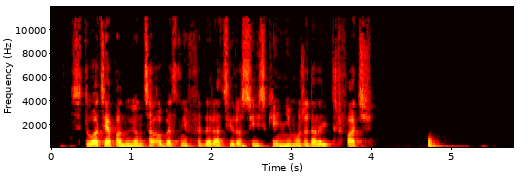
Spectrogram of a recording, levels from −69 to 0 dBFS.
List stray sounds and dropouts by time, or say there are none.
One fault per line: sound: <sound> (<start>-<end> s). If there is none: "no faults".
sound: thud (4.7-5.3 s)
